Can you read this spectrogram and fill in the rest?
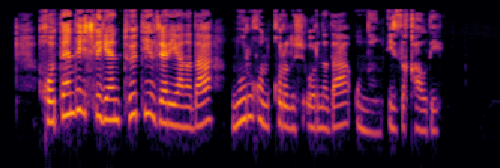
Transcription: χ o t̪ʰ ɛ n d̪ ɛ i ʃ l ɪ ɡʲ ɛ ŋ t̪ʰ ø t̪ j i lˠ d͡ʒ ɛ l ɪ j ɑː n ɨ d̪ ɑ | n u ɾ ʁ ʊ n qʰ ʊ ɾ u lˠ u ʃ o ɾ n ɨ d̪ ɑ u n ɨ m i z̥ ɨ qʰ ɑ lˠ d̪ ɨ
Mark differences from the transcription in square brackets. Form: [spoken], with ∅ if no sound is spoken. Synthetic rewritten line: χ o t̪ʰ ɛ n d̪ ɛ i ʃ l ɪ ɡʲ ɛ [n] t̪ʰ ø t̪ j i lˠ d͡ʒ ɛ [ɾ] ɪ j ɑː n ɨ d̪ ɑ | n u ɾ ʁ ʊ n qʰ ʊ ɾ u lˠ u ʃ o ɾ n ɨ d̪ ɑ u n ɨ [ŋ] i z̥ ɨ qʰ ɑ lˠ d̪ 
